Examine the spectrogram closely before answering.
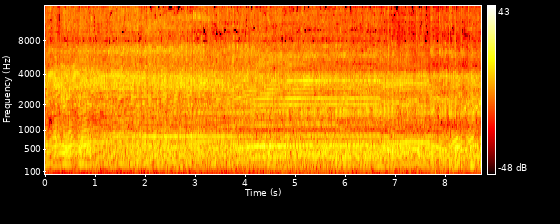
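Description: Sidecarcross outfits racing, several motorcycle engines revving at once, their pitch rising and falling as they accelerate and back off.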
